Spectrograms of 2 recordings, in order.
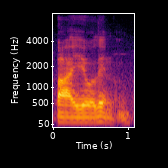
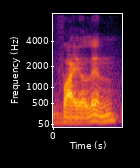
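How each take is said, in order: First: The word begins with a b sound. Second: The word begins with a v sound. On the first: "because the V and the B is the same sound" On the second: "instead of saying violin"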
